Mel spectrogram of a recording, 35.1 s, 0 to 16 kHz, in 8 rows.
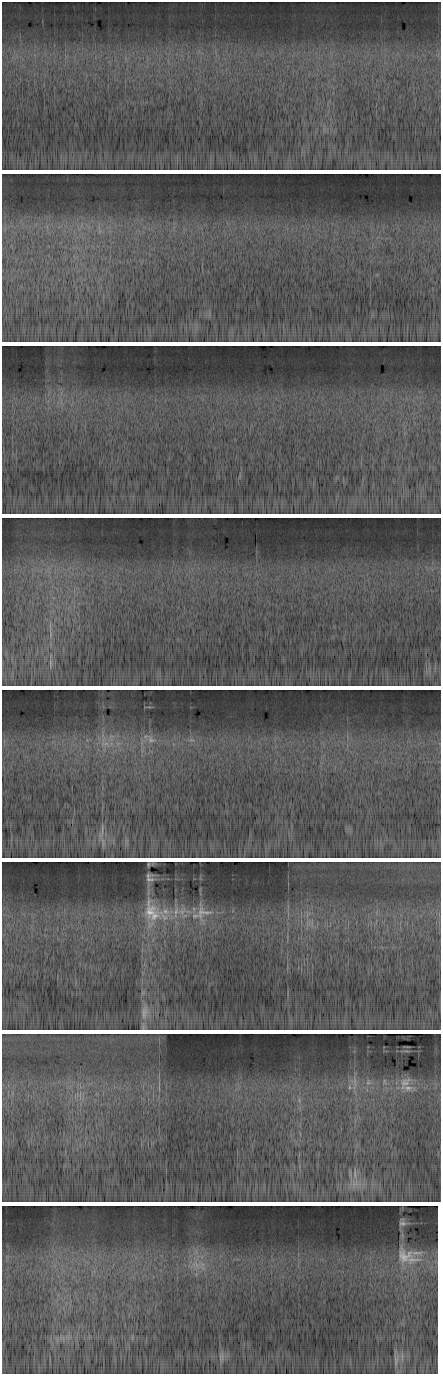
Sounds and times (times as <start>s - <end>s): Stream: 0.0s - 35.0s
Speech: 6.1s - 11.0s, 20.8s - 22.9s.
